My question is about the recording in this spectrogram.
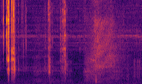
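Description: Small clicks and a brief rasp of clear adhesive tape being handled and pulled from a small plastic tape dispenser: a few sharp clicks at the start, two more single clicks, then a short rasp a little after the middle.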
